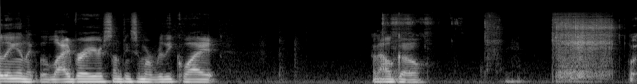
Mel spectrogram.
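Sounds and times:
speech: 0.0s - 2.3s, 3.7s - 4.4s
mouth-made imitation of a fart: 4.8s - 6.3s.

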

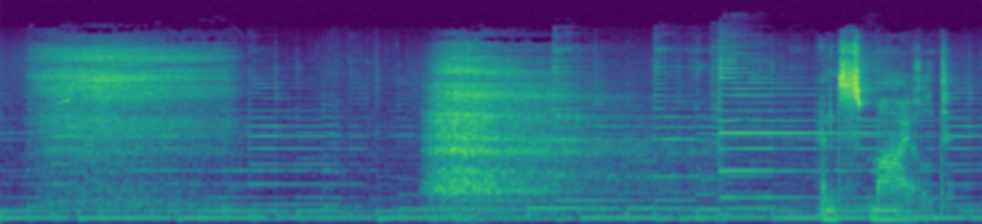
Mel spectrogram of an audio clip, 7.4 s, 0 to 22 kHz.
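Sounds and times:
soft steady music for guided relaxation: 0.0s - 7.3s
deep breath in and out: 0.1s - 1.8s, 3.2s - 5.3s
speech: 6.2s - 7.1s.

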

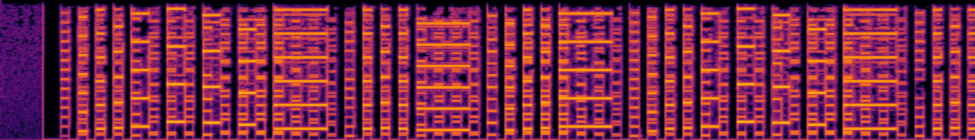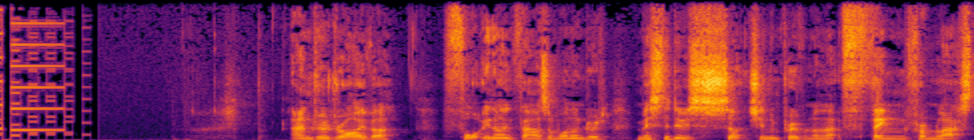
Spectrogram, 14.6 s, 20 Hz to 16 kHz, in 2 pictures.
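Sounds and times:
arcade high score entry chiptune music: 0.4s - 8.0s
speech: 9.5s - 14.6s.

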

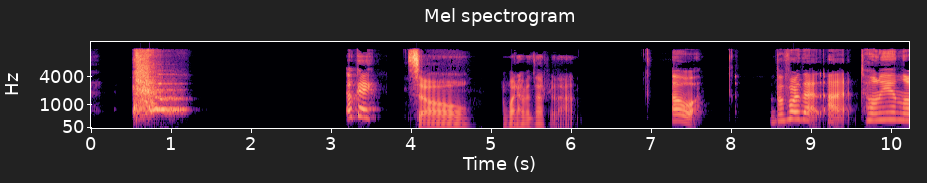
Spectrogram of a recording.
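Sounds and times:
sneeze: 0.5s - 1.3s
speech: 3.4s - 6.2s, 7.2s - 7.7s, 8.5s - 10.2s.

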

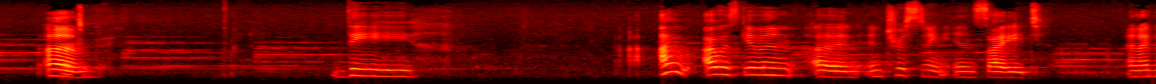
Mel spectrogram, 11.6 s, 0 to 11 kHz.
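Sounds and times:
church bell ringing: 0.0s - 5.5s, 6.6s - 11.5s
speech: 0.5s - 1.1s, 3.4s - 4.4s, 6.6s - 10.5s, 11.3s - 11.5s.

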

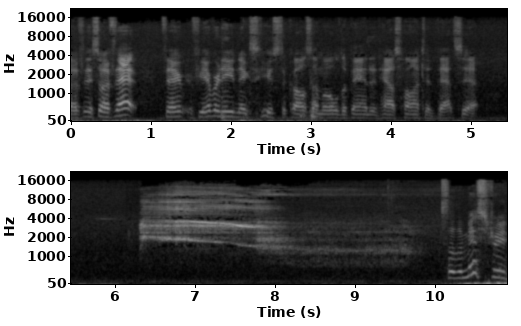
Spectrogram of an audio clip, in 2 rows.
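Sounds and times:
speech: 0.0s - 5.2s, 6.3s - 6.5s, 10.1s - 10.8s
barn owl screeching: 6.3s - 10.0s.

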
